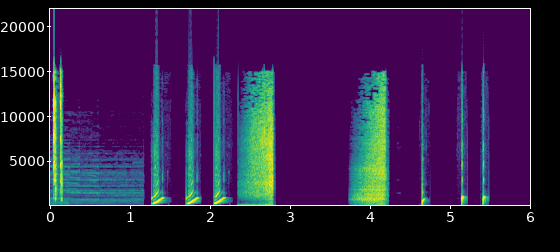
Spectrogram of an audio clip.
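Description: Edited-in outro sound effects: a held musical chord fades out, then come three quick rising pops, a whoosh with a low thud, a second whoosh, and three short pops near the end.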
